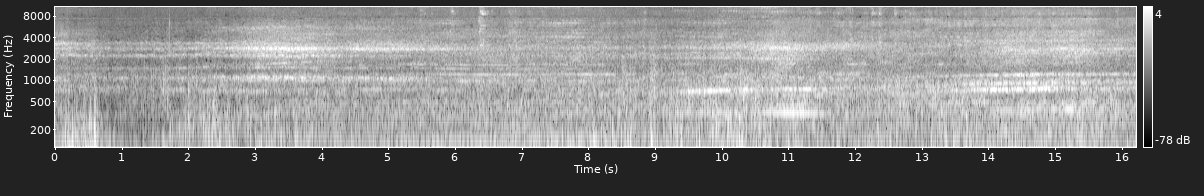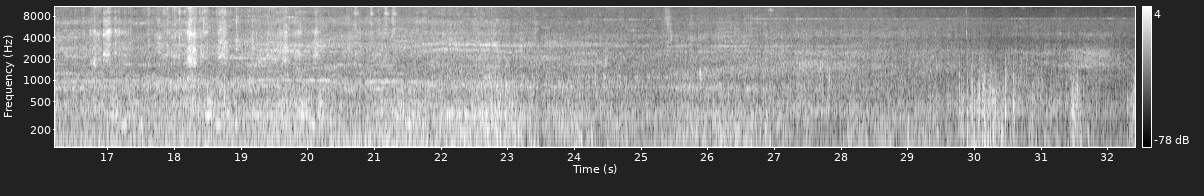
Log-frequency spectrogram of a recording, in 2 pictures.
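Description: A DB Class 442 Talent 2 electric multiple unit running slowly past at close range: a steady low rumble of wheels and running gear, with an electric whine that shifts in pitch partway through.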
